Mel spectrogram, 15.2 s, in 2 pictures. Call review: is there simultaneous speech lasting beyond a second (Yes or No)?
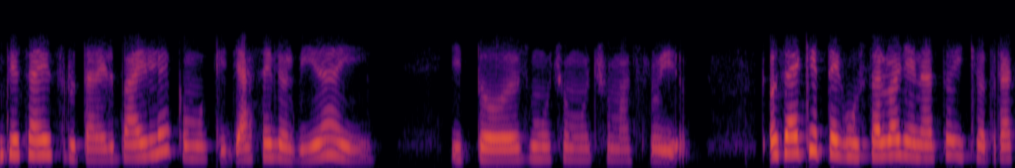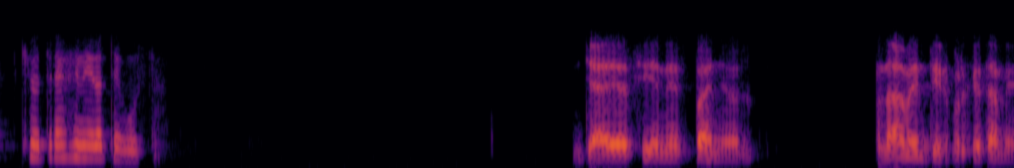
No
